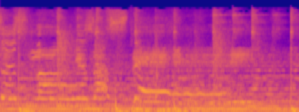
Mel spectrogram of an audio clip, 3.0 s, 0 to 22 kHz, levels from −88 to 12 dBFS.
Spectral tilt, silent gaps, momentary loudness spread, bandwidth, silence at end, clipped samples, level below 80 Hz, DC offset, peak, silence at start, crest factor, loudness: -4.5 dB/octave; none; 2 LU; 16.5 kHz; 0 s; under 0.1%; -22 dBFS; under 0.1%; -2 dBFS; 0 s; 12 dB; -13 LUFS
